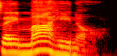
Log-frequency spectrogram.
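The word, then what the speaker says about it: semaino (σημαίνω): The Greek word, see if I can get this, is pronounced semaino. That's how you say signified in Greek, semaino.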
